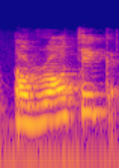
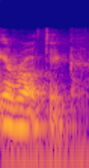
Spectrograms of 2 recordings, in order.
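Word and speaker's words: orotic: different forms of B12 B13 aurotic acid not erotic o-r-o-t-i-c in case my pronunciation is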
